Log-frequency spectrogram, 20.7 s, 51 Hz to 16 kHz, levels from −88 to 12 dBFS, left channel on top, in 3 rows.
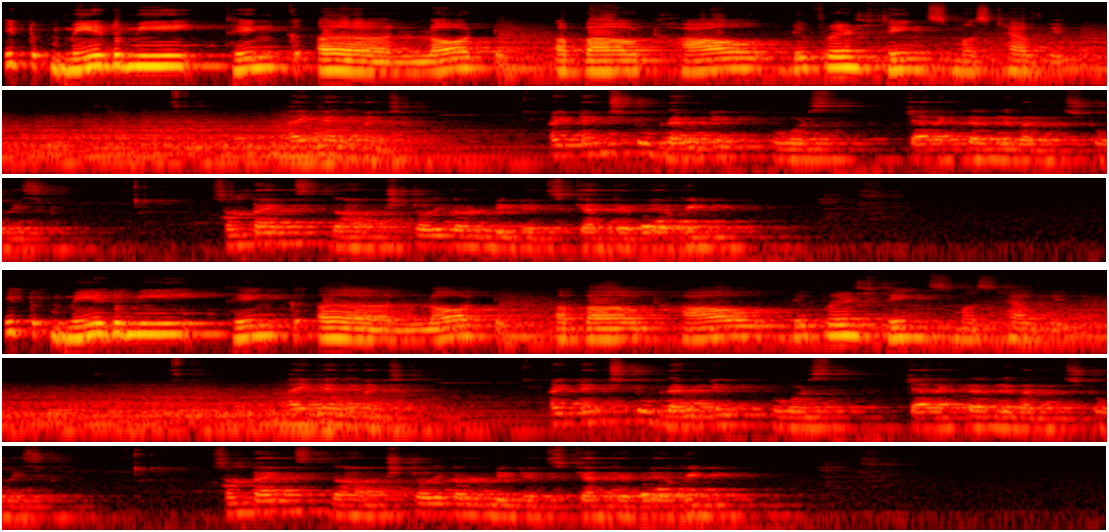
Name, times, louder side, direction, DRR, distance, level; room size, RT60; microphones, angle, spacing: voice 1, 0.0-1.2 1.4-3.0 3.4-6.7, left 3 dB, 90° left, 9 dB, 1.1 m, -28 dB
Drum, 3.1-11.4, left 1 dB, 50° left, 2.2 m, -44 dB
voice 2, 8.7-9.5 10.3-12.1 12.6-14.0 15.1-18.2, equal, 5° left, 0 dB, 4.3 m, -37 dB
27.5 x 19.0 x 4.9 m, 1.1 s
head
